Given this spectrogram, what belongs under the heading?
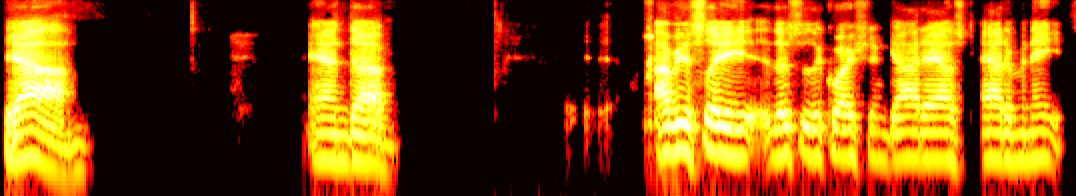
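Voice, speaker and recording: A leadership speaker addresses an online group during a video session, his medium-pitched voice slow and broken by long pauses. His talk is folksy and story-driven, sprinkled with chuckles and rhetorical questions.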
